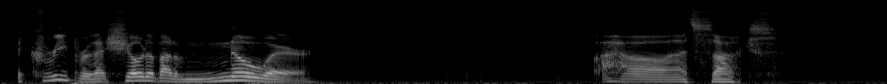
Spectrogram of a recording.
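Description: A young man speaks with animation into a close microphone.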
